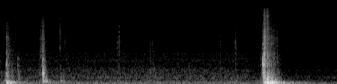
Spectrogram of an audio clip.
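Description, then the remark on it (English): The door of a new, luxurious minivan thuds shut with a solid, heavy close near the end, preceded by a couple of lighter clicks and mechanical latch sounds over a quiet background hum. No one speaks. “Even the sound of the doors says luxury.”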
